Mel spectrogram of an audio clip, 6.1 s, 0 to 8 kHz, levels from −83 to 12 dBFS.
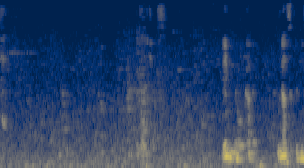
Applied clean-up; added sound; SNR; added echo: classical method WPE with log-MMSE.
